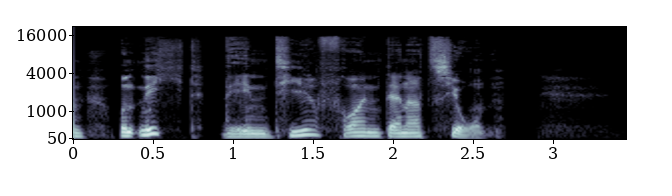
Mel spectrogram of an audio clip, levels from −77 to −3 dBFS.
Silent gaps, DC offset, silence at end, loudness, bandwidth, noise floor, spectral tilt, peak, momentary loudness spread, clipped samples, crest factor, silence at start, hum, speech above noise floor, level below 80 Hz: none; under 0.1%; 0.9 s; -21 LUFS; 15.5 kHz; -57 dBFS; -5.5 dB/octave; -4 dBFS; 11 LU; under 0.1%; 20 dB; 0 s; none; 36 dB; -56 dBFS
